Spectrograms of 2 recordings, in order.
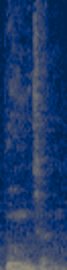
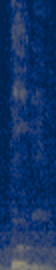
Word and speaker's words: Boonton: It's Boonton with an N. It's spelled Boonton. Everybody else pronounced it Booton, Bootn.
